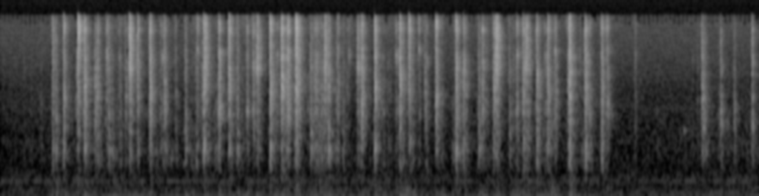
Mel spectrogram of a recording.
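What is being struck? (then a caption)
Plastic membrane computer keyboard. Rapid key taps on a full-size black plastic Logitech membrane keyboard with a hollow housing, typed with the long fingernails and fingertips of both hands. Quick, bright clicky clacks come in uneven bursts over a low steady hum, each tap dying away almost instantly. The pace thins out briefly around the sixth second before a few more taps close the clip.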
